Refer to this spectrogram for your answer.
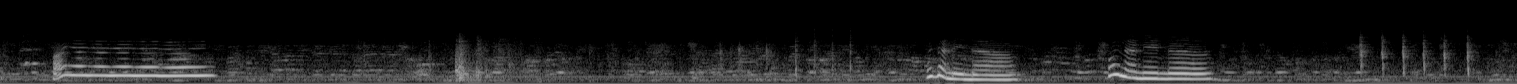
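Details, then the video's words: Border Collie puppies from Kim and Indi's litter at play: a long steady whine held over a second, then two sharp yelps that slide downward, with faint clicks, a steady low hum and soft voices between. "Cachorros de Kim & Indi jugando"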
